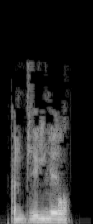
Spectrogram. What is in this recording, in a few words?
"congenial", English; adjectives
